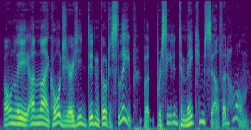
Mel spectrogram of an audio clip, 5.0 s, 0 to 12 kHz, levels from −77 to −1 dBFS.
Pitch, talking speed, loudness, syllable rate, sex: 160 Hz, 180 wpm, -17 LUFS, 4.6 syllables/s, male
